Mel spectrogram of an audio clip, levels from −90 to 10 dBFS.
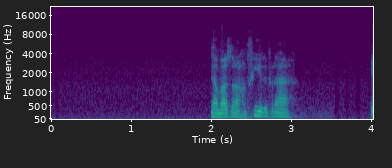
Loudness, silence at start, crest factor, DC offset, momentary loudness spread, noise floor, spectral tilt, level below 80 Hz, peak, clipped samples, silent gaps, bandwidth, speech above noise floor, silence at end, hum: -34 LUFS; 2 s; 20 dB; under 0.1%; 6 LU; -69 dBFS; -8 dB/octave; -72 dBFS; -18 dBFS; under 0.1%; none; 12 kHz; 36 dB; 1 s; none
